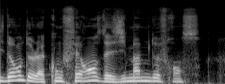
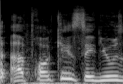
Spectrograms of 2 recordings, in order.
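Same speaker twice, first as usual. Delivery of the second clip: laughing through it; 6 semitones higher, slower than usual. Real, not acted. Still recovering from the laughing fit.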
